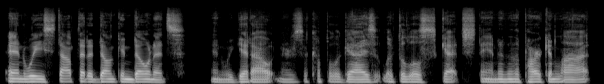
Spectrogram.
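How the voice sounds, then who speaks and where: Gravelly-voiced man telling race stories. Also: mid-range voice, a little fast, dry recording, clean studio sound. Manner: animated anecdote-telling with quoted voices. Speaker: podcast guest, marathon runner. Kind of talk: casual storytelling chat.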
